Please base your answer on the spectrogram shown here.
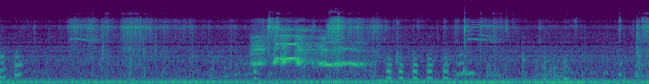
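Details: Backyard chickens going about their daily activity; a short, harmonic rooster-like crow rises and falls mid-clip over a steady low hum, with scattered clucks and clicks throughout.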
